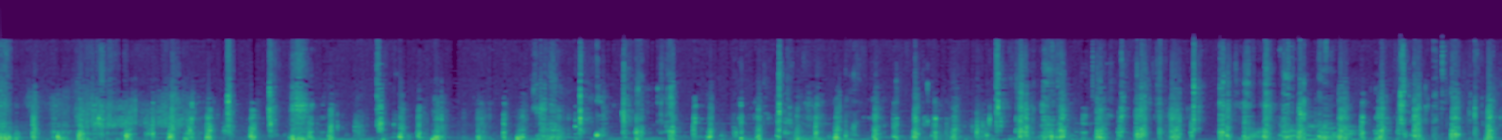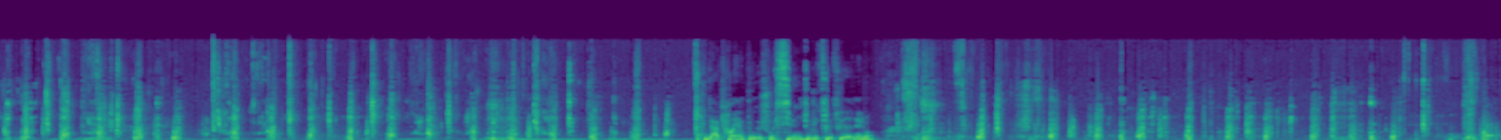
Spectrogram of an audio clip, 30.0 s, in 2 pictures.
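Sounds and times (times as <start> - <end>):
chewing crunchy food: 0.0 - 22.1, 23.9 - 30.0.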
